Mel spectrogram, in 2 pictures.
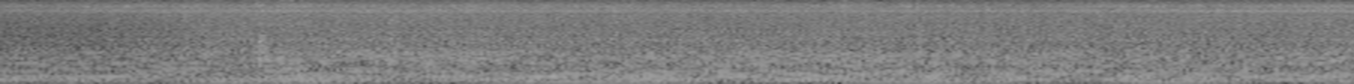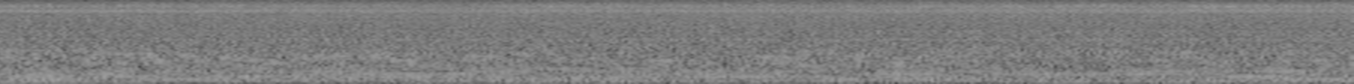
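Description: A Beechcraft aircraft engine in a flight video game, a continuous even propeller drone with a steady tonal hum. It holds level throughout, with no voices.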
